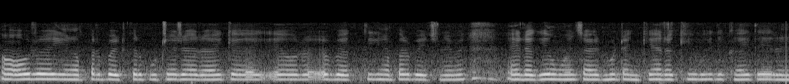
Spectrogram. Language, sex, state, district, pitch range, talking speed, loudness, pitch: Hindi, female, Uttar Pradesh, Muzaffarnagar, 225-235 Hz, 220 wpm, -18 LUFS, 230 Hz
